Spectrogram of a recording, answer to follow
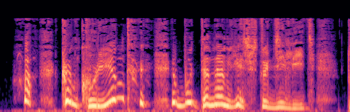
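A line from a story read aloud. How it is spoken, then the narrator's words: Fat man's thin squeal. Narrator (Russian): тоненько завизжал толстяк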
